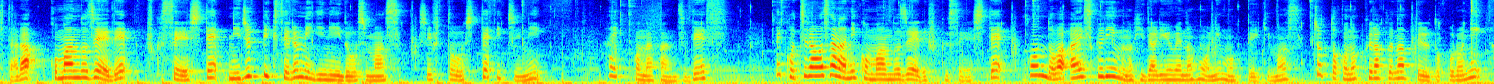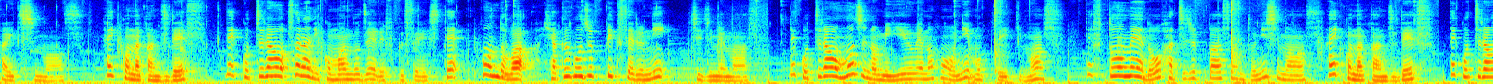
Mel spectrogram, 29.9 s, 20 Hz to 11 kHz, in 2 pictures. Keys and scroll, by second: 1.0 super+j, 4.9 shift+Right, 6.5 super+s, 9.0 super+j, 14.7 Return, 18.3 super+j, 24.9 Return, 26.6 8, 27.2 Return, 28.1 super+s, 29.3 Left.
